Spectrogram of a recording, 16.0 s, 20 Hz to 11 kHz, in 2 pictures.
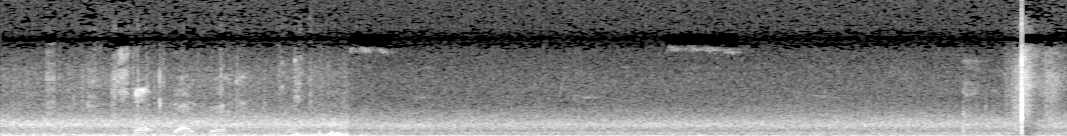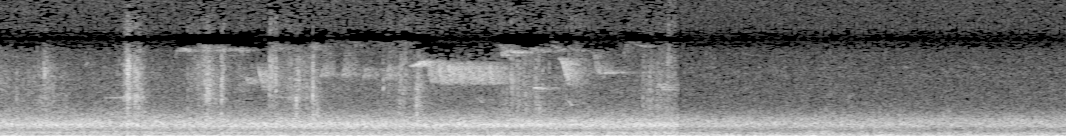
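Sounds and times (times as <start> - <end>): outdoor background hiss: 0.0 - 16.0
golf club striking ball: 7.2 - 8.5.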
